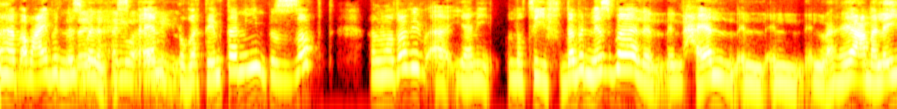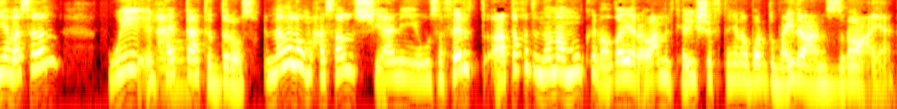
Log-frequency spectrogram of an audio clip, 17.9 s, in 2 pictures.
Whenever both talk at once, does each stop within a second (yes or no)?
no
